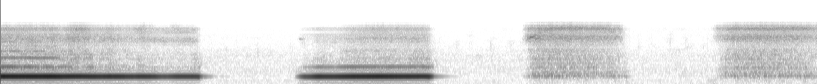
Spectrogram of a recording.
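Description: End-blown wooden flute sounding two held notes at the same steady pitch, the first about two seconds long and the second about a second and a half. Then two much quieter breaths into it, about a second each, give only an airy rush with no note: the breath is not being split on the edge, so nothing is happening.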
